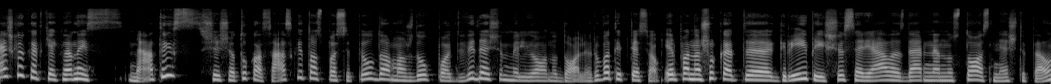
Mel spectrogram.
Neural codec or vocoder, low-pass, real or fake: autoencoder, 48 kHz, 128 numbers a frame, DAC-VAE, trained on Japanese speech; 14.4 kHz; fake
